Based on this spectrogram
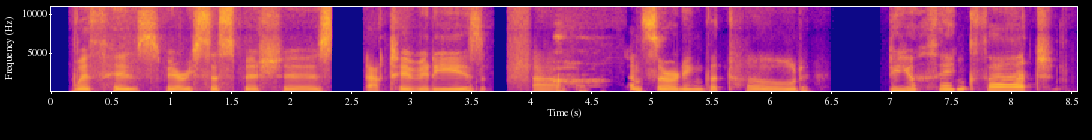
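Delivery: hushed, secretive half-whispered aside. Playing a character who half-whispers a suspicion to Cyril: half-whispering. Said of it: "Akaria kinda whispers to s-".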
